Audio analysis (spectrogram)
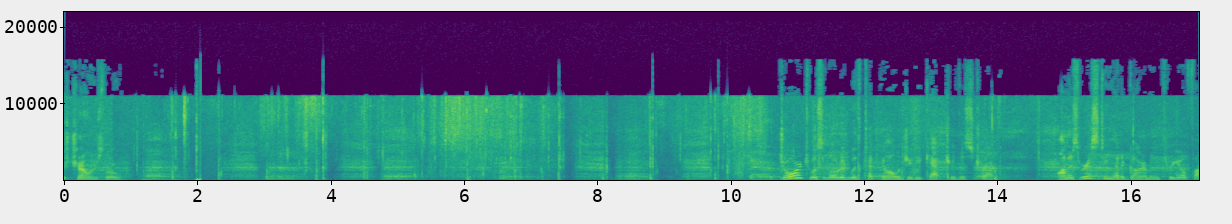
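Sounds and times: footsteps on dirt trail: 0.4s - 16.8s
person breathing hard: 0.8s - 17.0s.

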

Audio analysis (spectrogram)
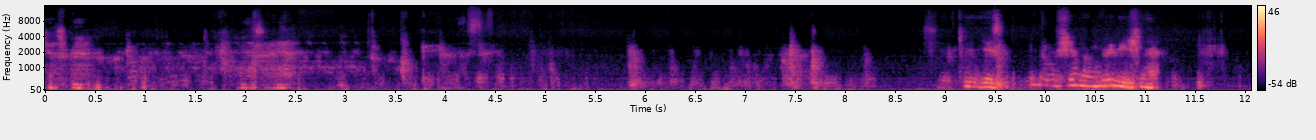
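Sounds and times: hands rustling at work: 0.2s - 12.0s.

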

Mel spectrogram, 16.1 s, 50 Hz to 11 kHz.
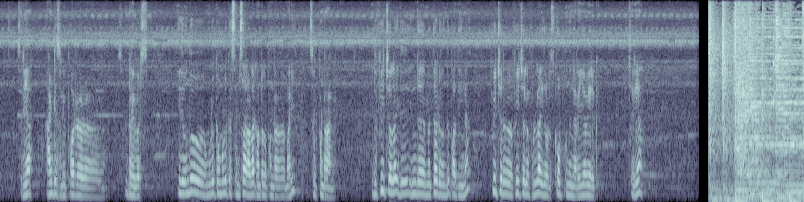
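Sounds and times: man talking: 0.4s - 3.0s, 3.6s - 6.7s, 7.4s - 12.0s, 12.6s - 12.9s.

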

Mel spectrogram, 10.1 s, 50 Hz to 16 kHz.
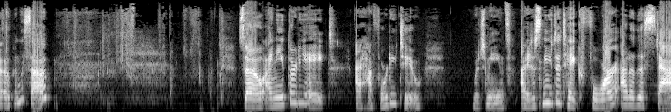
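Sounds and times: paper and fabric rustling: 0.9s - 3.3s.

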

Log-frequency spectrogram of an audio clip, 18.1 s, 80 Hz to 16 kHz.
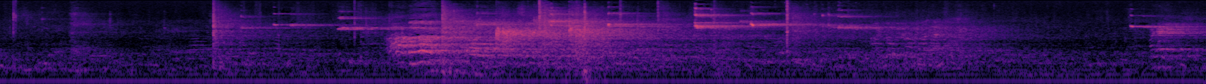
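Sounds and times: racket hitting shuttlecock: 3.2s - 3.7s, 6.6s - 11.0s, 11.8s - 12.2s
shoes squeaking on court floor: 3.2s - 5.8s, 7.0s - 7.5s, 8.1s - 13.2s, 16.9s - 17.6s.

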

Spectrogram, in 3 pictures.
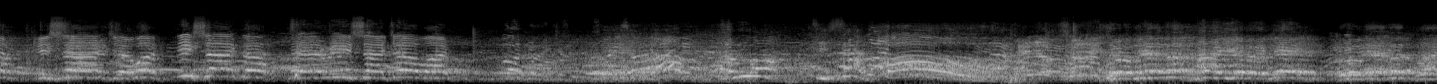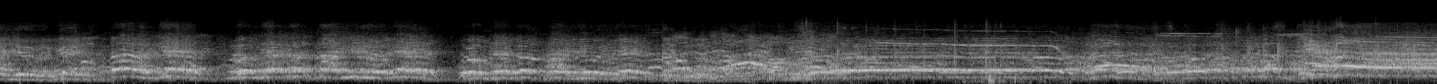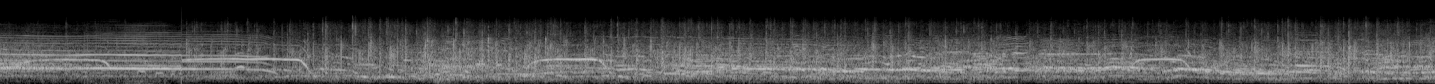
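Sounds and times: crowd singing a chant: 0.0s - 5.2s, 10.1s - 23.1s.

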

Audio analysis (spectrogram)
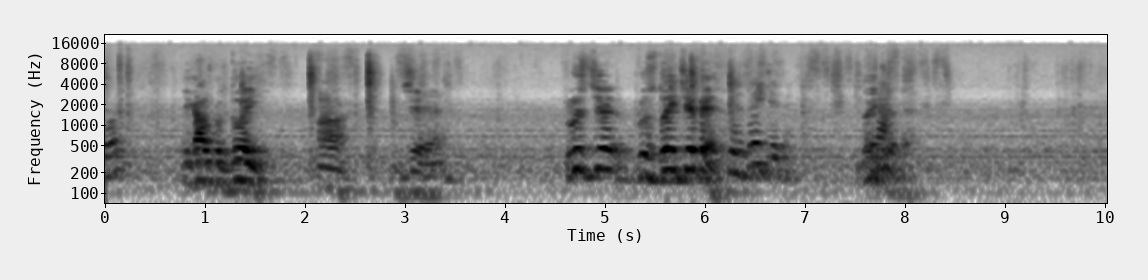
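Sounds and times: chalk scratching on blackboard: 6.3s - 8.6s.

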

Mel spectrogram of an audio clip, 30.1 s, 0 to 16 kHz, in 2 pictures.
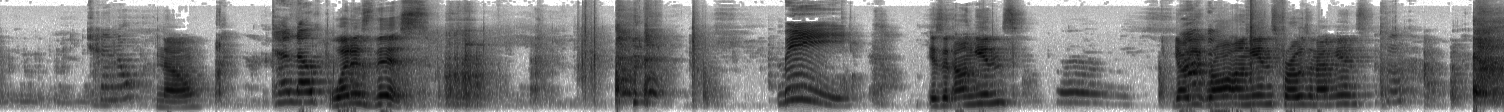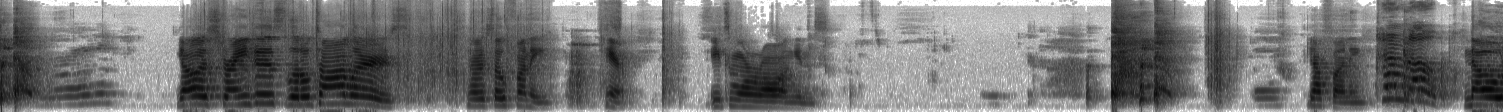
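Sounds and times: person coughing: 6.2s - 6.8s, 14.7s - 15.6s, 25.9s - 26.9s.

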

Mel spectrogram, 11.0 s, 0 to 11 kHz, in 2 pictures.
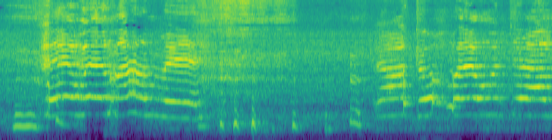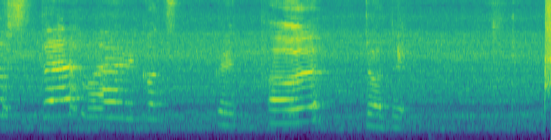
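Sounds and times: small boy talking excitedly: 0.4s - 2.1s, 3.7s - 9.6s.

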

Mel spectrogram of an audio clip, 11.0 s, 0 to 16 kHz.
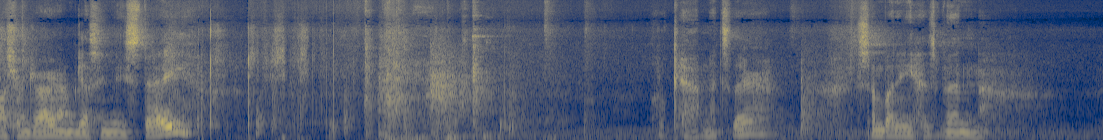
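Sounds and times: door opening: 3.6s - 5.4s.

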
